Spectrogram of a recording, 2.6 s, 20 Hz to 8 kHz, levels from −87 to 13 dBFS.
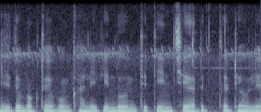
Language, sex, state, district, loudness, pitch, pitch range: Marathi, male, Maharashtra, Aurangabad, -14 LUFS, 120 Hz, 115-125 Hz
